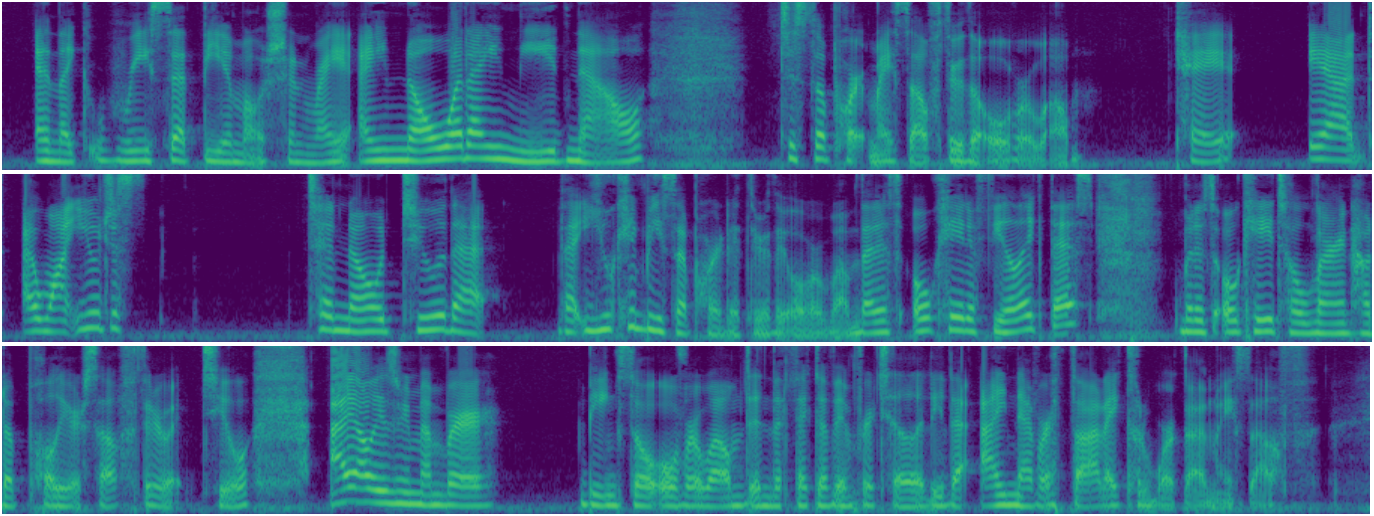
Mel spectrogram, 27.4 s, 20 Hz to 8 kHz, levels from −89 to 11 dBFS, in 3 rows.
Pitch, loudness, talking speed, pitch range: 195 Hz, -19 LUFS, 165 wpm, 175-220 Hz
